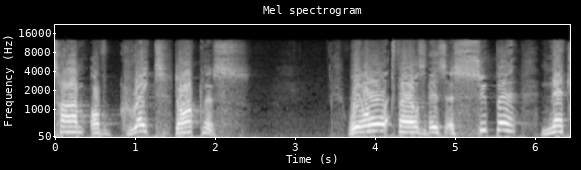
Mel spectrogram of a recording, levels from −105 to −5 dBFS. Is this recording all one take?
no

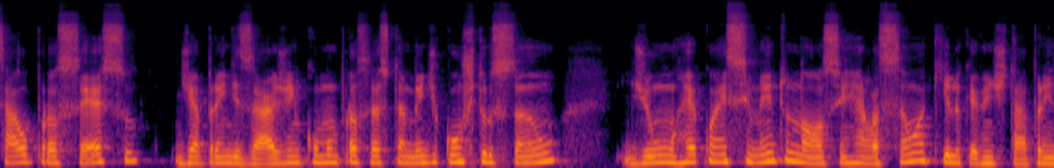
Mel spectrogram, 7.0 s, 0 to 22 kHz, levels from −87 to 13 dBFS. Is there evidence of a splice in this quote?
no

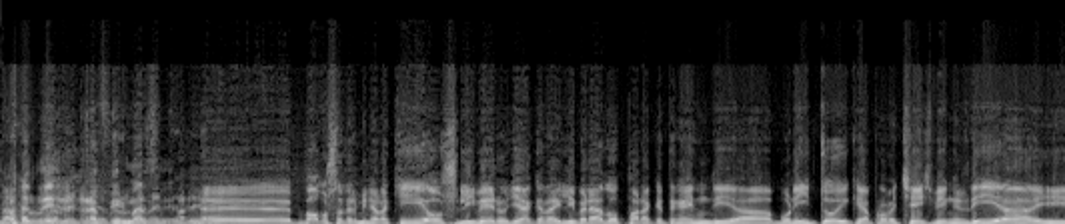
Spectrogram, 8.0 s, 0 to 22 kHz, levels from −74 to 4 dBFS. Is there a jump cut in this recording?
no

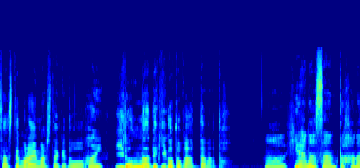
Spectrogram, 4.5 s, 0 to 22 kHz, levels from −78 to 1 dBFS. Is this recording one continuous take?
yes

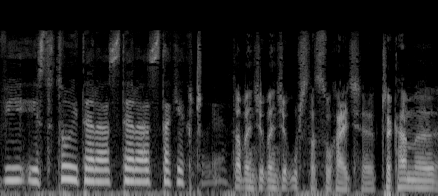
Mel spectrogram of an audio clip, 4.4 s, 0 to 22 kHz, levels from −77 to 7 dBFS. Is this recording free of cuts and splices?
no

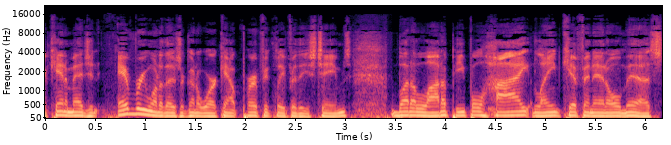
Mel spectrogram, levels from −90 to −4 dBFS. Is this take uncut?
no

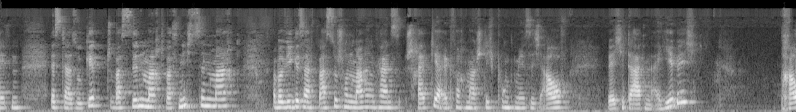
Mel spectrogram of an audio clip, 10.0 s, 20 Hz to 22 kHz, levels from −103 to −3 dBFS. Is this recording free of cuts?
yes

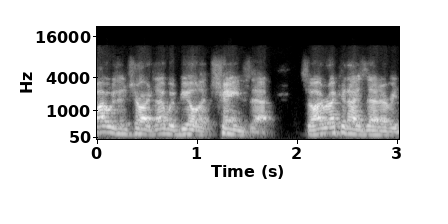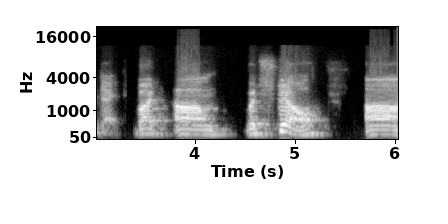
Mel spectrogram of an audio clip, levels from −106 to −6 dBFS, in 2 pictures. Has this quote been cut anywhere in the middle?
yes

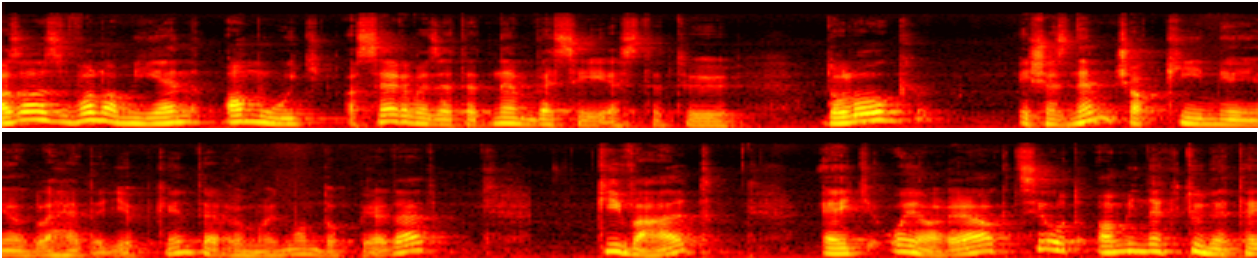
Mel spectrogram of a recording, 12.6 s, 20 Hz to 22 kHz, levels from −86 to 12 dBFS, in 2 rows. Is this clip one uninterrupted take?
yes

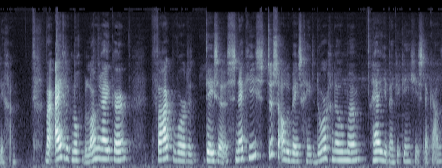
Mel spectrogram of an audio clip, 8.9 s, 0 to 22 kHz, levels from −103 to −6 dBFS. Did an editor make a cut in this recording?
yes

